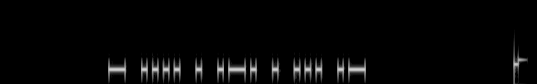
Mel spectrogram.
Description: Morse code, heard as a keyed tone, about 22 wpm, 700 Hz. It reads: THERESA
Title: USA Common Names - 22wpm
